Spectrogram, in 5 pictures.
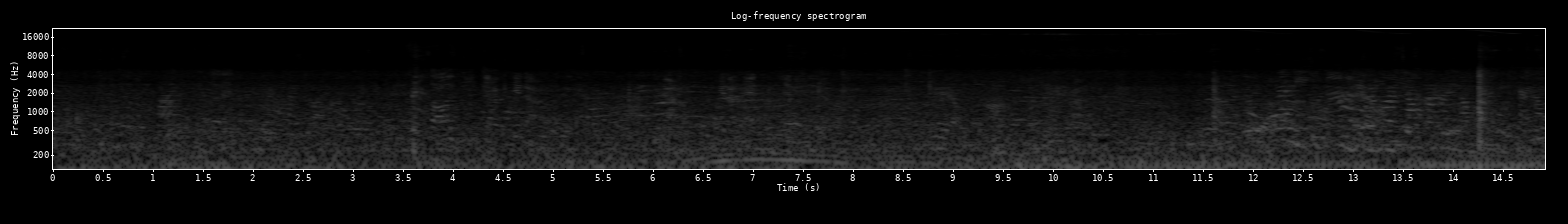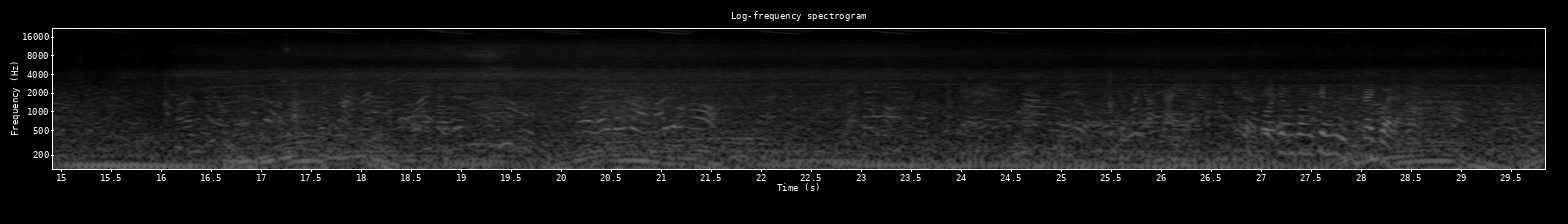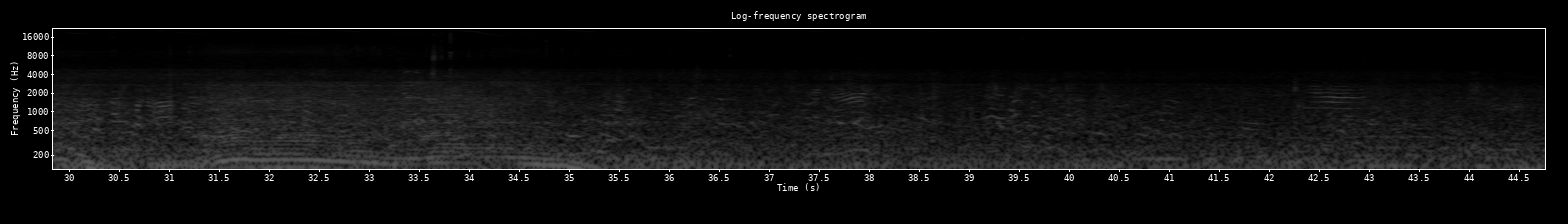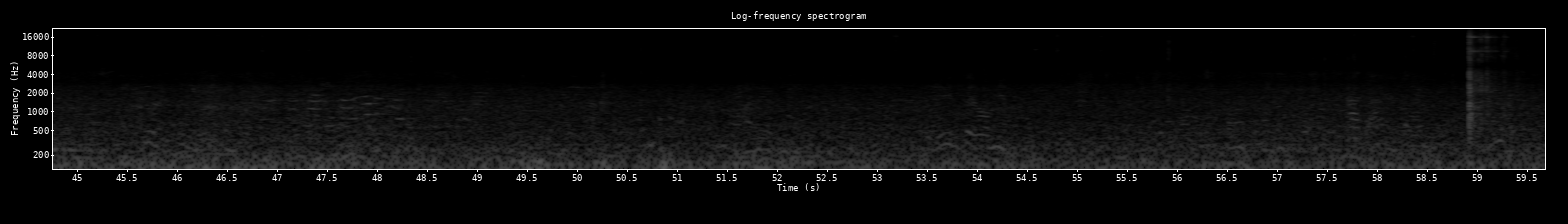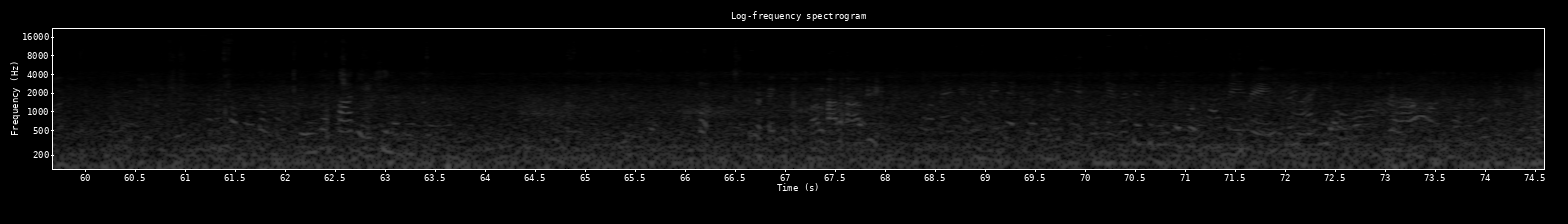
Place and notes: Gongming St., New Taipei City - walking in the Street
Walking through the mall during holidays, Tourists from all over, Binaural recordings, Zoom H6+ Soundman OKM II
